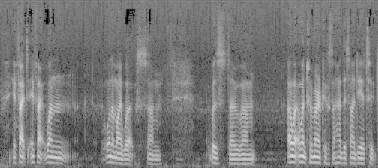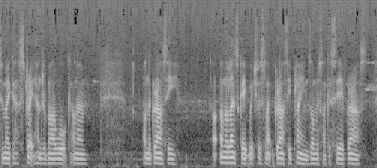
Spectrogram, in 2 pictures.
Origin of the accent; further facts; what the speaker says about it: England, United Kingdom; being English and being British, having these sort of great national parks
